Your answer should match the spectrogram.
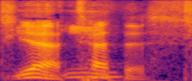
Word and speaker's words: Tethys: Am I pronouncing that correctly? – Yep, Tethys. – T-H-Y-S.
